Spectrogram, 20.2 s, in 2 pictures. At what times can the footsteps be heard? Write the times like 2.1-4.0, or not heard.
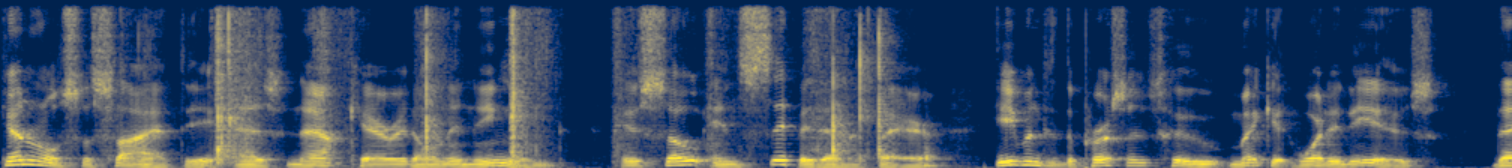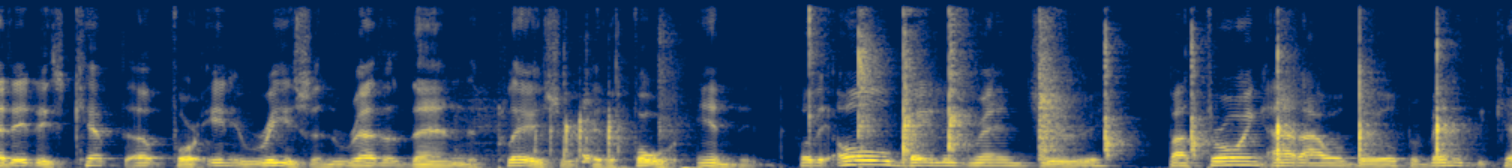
0.7-6.2.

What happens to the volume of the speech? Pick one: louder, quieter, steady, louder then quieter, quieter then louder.
steady.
